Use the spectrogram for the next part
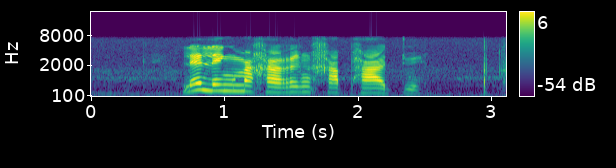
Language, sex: Tswana, female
